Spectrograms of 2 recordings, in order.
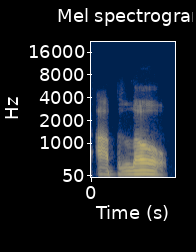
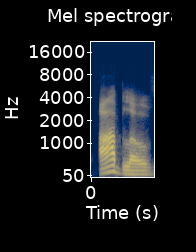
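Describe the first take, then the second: First: "habló" as ah-BLO, final syllable strong; stress on last syllable. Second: "hablo" as AH-blo, first syllable strong; stress on first syllable. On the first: Teacher contrasting Spanish meanings, "habló" stressed at the end. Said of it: "hablo versus habló". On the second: Teacher contrasting Spanish meanings, "hablo" stressed up front. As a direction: hit AH in "hablo". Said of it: "totally different meaning to say". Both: Shown as a demonstration.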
